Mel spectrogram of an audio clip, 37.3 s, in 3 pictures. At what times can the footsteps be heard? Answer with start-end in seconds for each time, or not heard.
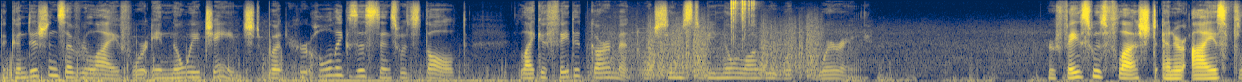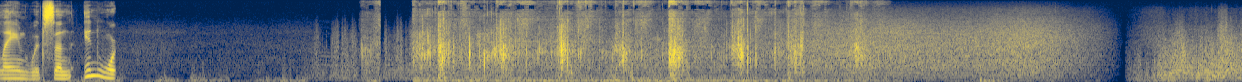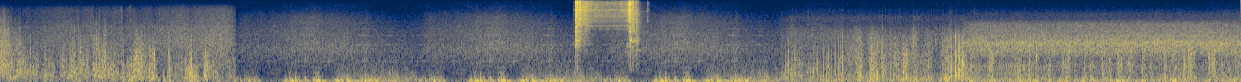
16.0-21.4.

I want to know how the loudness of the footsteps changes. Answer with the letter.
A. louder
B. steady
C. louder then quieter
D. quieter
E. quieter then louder
D.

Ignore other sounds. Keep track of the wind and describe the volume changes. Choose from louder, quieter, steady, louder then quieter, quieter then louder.
quieter then louder.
